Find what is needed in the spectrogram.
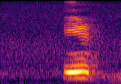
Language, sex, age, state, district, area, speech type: Hindi, female, 30-45, Madhya Pradesh, Chhindwara, urban, read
